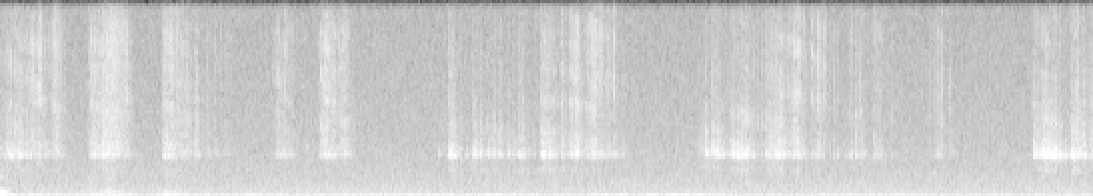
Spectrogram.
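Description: Straight razor blade scraping through lathered beard stubble in a series of short strokes, a faint scratchy rasp with each pass.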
